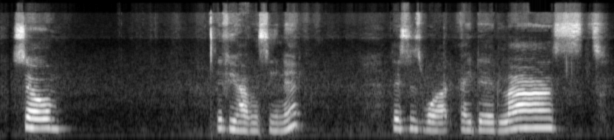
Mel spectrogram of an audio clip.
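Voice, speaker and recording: Woman, craft tutorial host, slow easy chat, a bit stuffed up. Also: medium pitch, husky, poor audio. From Jamaica. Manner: chatty, unhurried, talks while working. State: stuffy nose.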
